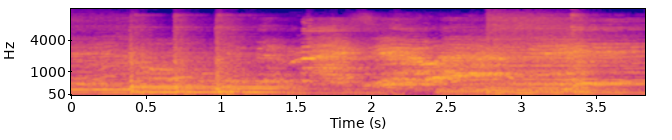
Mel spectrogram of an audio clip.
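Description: A singer belts out a cover of a pop song over a full live band at a 2018 concert in Brooklyn, the voice loud and strained against steady drums and guitars, with an open, echoing sound.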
